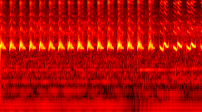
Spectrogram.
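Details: Northern Mockingbird singing: a fast, even run of short, bright chirped notes, about seven per second, shifting slightly in tone near the end, over a steady low background music drone.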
